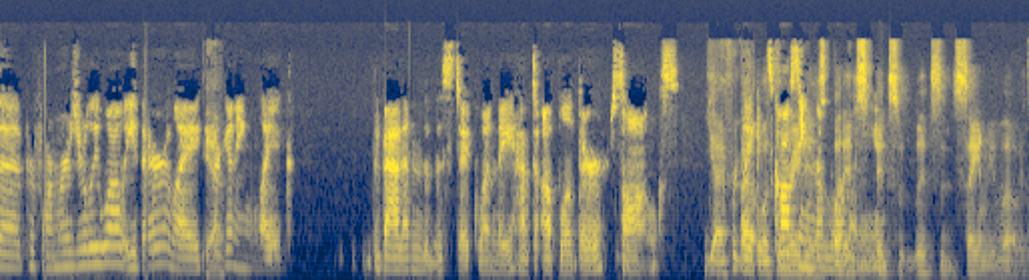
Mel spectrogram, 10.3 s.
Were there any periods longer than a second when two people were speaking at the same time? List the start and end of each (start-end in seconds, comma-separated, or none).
7.4-8.9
